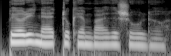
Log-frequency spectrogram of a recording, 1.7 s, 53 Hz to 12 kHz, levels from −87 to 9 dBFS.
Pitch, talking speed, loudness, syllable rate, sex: 175 Hz, 245 wpm, -16 LUFS, 5.8 syllables/s, female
